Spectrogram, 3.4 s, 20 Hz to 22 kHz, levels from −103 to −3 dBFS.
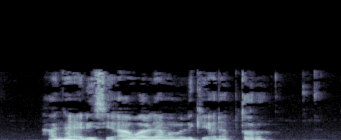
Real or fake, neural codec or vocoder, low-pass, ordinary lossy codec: real; none; 10.8 kHz; MP3, 64 kbps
